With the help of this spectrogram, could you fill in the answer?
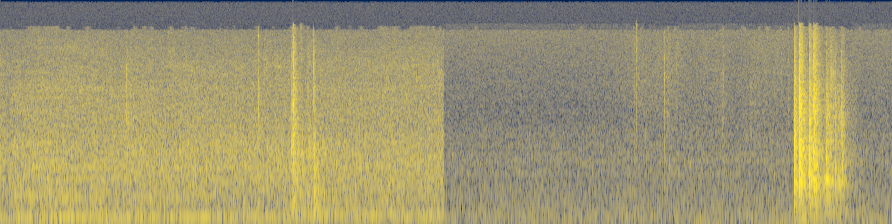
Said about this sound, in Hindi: गाड़ियों की आवाज आ रही थी।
